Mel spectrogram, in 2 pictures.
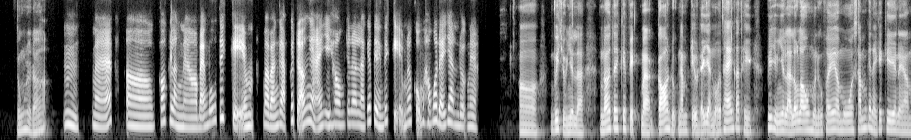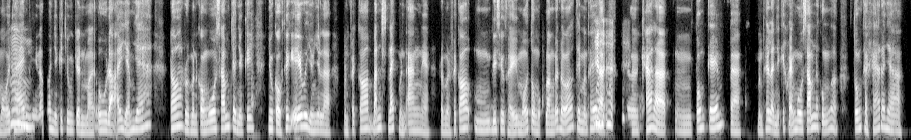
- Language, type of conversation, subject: Vietnamese, advice, Làm thế nào để tiết kiệm khi sống ở một thành phố có chi phí sinh hoạt đắt đỏ?
- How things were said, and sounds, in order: tapping; chuckle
